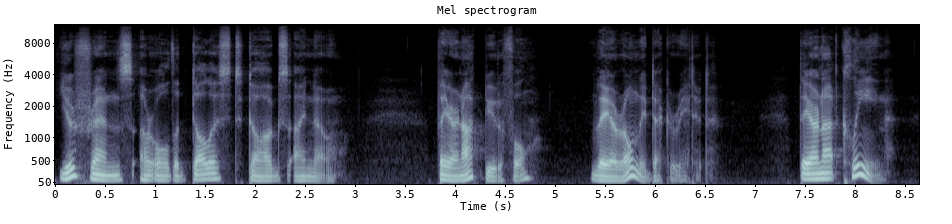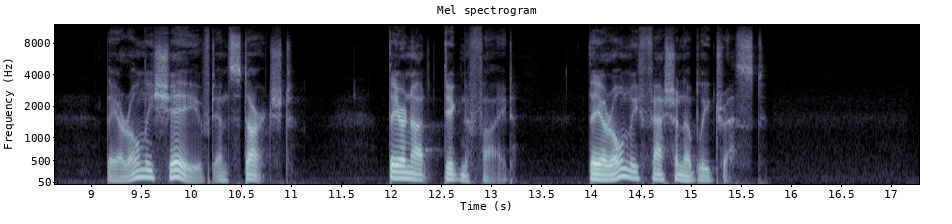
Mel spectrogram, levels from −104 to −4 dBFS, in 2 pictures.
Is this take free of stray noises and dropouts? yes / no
yes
